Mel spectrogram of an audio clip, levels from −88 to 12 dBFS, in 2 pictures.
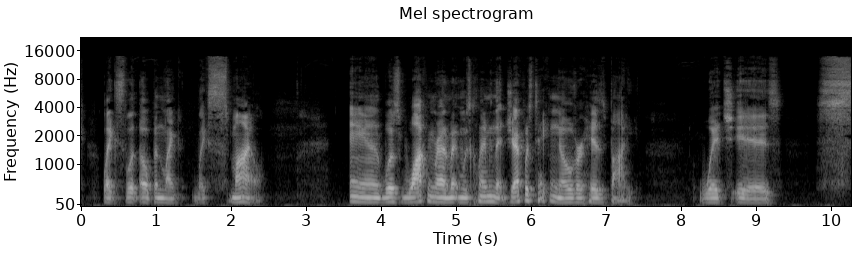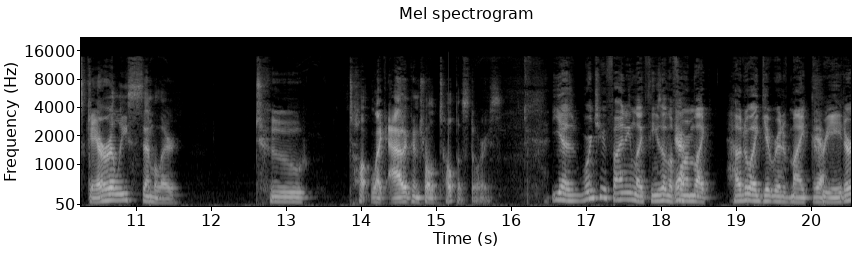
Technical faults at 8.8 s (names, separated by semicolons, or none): none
